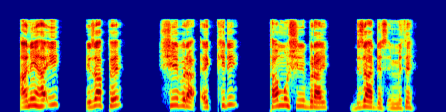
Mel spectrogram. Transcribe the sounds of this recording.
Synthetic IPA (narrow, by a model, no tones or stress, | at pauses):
ʔɐnɪɦɐʔɪ | ɪzɐpːɛ | ʃiːbɪɾɐʔɛkʰːɪd̪ɪ | t̪ɐmːʊʃiːbɪɾɐj | d̪ɪzaːd̪ːɛsɪmːɪt̪ɛ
